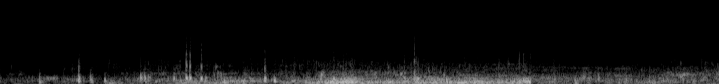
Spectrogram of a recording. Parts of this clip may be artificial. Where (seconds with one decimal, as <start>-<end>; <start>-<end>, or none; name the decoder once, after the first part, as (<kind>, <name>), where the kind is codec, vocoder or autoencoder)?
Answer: 0.5-1.2 (codec, SNAC); 4.8-6.6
